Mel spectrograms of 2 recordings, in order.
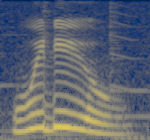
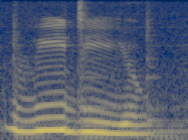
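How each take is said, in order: First: The stress is on the 'di' syllable. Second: The stress is not on the 'di' syllable. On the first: The speaker calls it right. "डी पे stress डालना है आपको" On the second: The speaker calls it wrong. "वो गलत है"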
